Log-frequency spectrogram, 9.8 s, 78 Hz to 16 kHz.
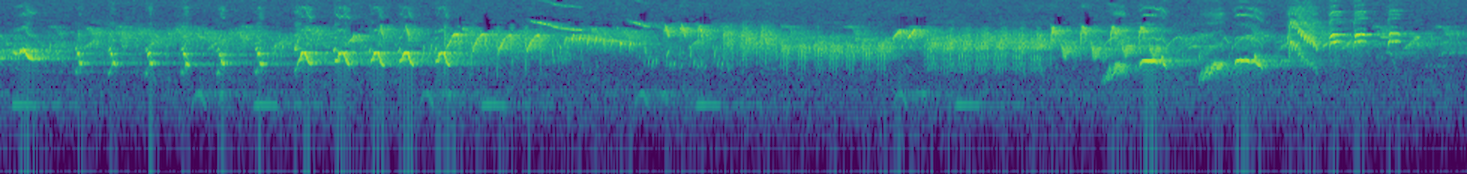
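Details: Japanese thrush singing in a Hokkaido forest in early summer, filmed with a Nikon Coolpix P950: a rich, varied flow of clear whistled phrases, with quick repeated notes and slurred rising and falling figures. Soft lower whistles sound faintly beneath.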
